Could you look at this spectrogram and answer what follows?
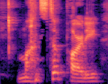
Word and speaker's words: Monsta Party: thing monsta party okay m-o-n-s-t-a how i pronounced it in seventh grade with my tilted hat and listen to 50 cent monster party um is an nft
